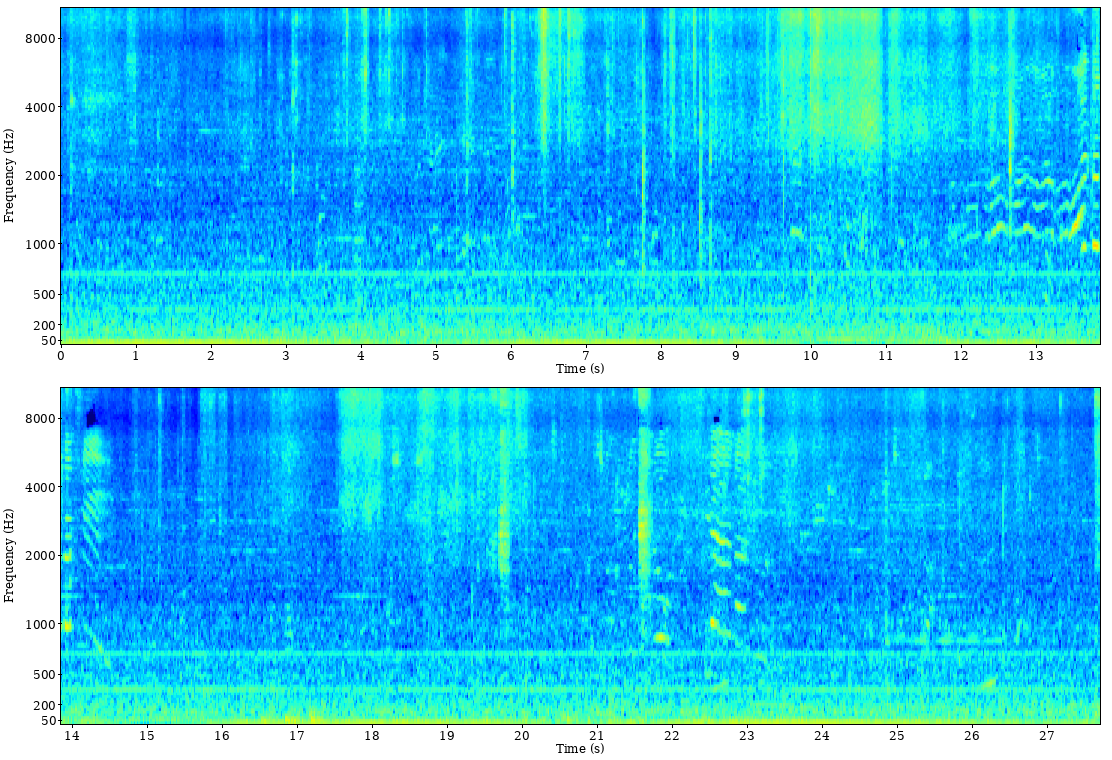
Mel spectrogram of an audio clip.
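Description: A train idles with a low steady hum.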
